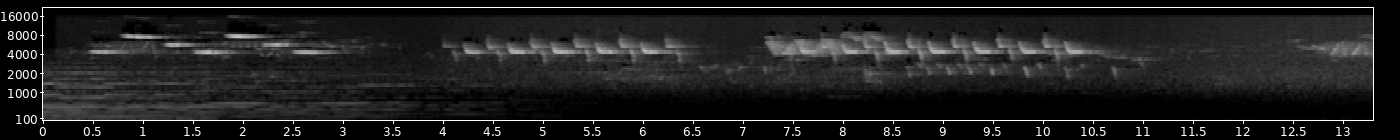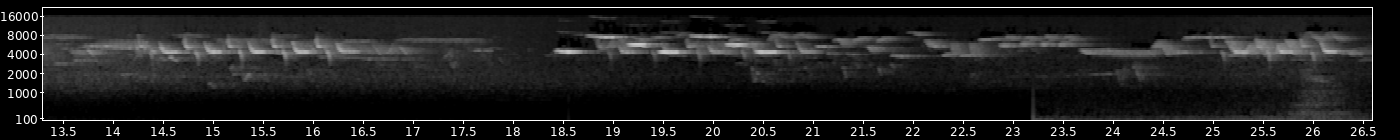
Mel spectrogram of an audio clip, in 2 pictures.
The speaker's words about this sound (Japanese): おととしの初夏の森ではエゾムシクイとミソサザイがよく鳴いていましたこのほかヒガラウグイスなどの声も聞こえますエゾムシクイはウグイスに近い仲間の鳥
